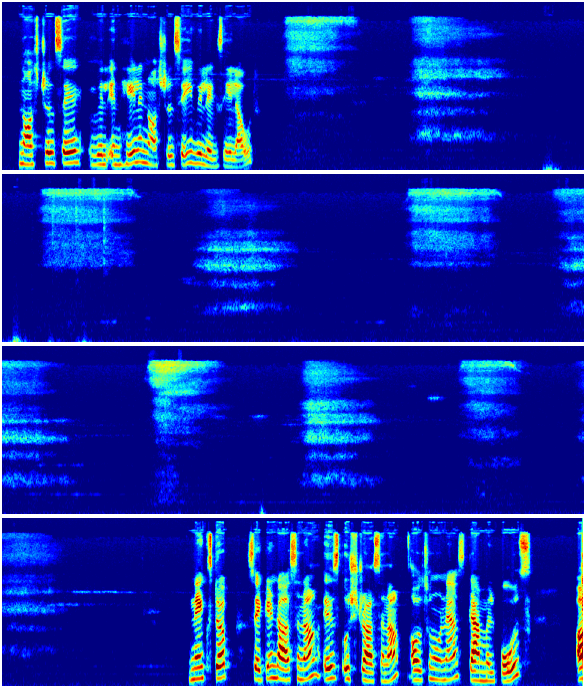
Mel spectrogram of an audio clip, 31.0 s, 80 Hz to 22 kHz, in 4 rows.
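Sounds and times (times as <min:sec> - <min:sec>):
woman breathing through nose: 0:03.8 - 0:04.8, 0:05.4 - 0:07.0, 0:08.2 - 0:09.6, 0:10.3 - 0:11.8, 0:13.1 - 0:16.7, 0:17.4 - 0:21.0, 0:21.6 - 0:22.6, 0:23.2 - 0:24.6
soft low bumps: 0:07.2 - 0:08.2.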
